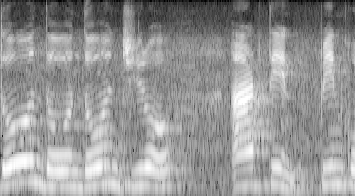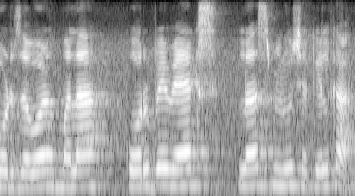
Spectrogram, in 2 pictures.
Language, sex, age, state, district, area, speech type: Marathi, female, 45-60, Maharashtra, Buldhana, rural, read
